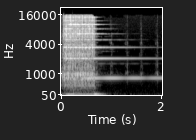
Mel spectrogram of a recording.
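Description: Countdown timer's time-up sound effect: a loud, bright bell-like ring that lasts under a second, then a single tone that fades away.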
